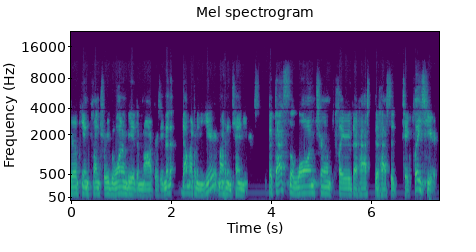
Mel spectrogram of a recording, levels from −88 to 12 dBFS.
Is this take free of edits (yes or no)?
no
